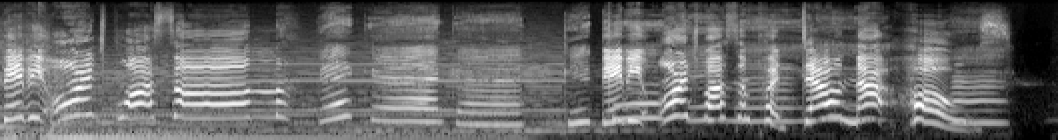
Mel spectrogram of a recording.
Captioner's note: babbling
